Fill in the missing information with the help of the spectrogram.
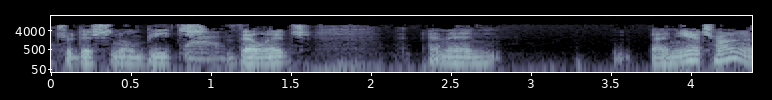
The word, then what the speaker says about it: Nha Trang: Nha Trang? – Nha Trang.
